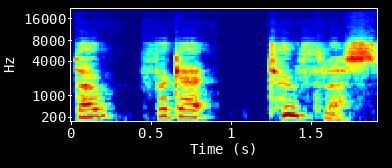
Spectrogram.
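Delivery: through clenched teeth. A narrator reads a character's reply to his dragon, spoken through gritted teeth. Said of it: "said Hiccup through gritted teeth".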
